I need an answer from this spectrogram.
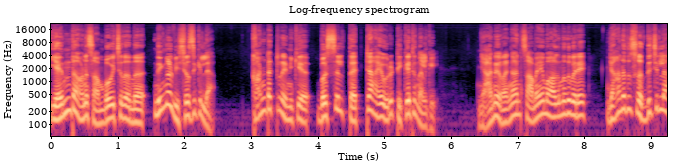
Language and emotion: Malayalam, surprised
